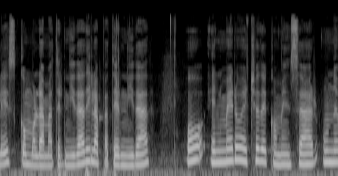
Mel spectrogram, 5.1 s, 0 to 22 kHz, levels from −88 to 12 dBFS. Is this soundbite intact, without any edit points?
no; 1 cut; at 2.7 s

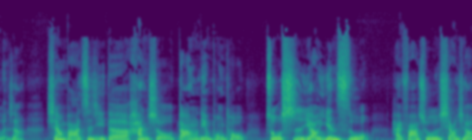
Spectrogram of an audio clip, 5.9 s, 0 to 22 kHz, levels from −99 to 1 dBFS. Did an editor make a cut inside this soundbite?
no; 0 cuts

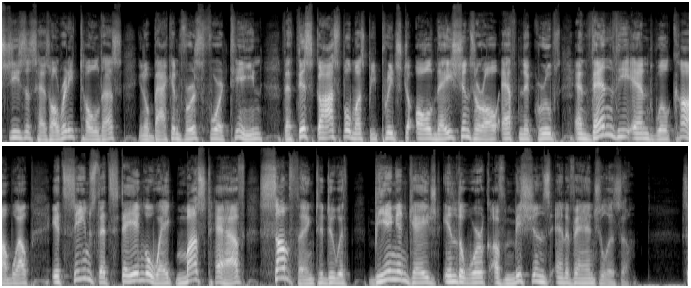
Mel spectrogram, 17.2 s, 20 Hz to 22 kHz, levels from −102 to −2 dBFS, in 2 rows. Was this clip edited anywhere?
no; 0 cuts

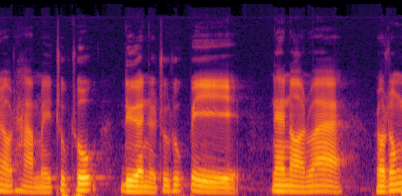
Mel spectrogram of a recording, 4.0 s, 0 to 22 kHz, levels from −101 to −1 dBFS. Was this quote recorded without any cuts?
yes; 0 cuts

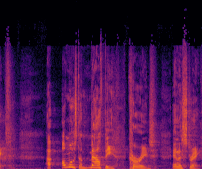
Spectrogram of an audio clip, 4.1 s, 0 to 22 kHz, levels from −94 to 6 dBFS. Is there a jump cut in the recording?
no; 0 cuts

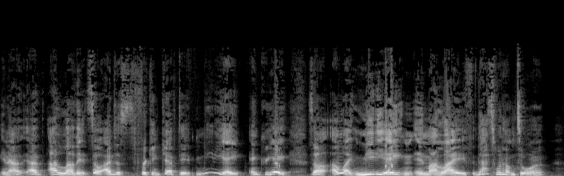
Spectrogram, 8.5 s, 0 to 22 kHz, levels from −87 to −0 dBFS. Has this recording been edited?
no; 0 cuts

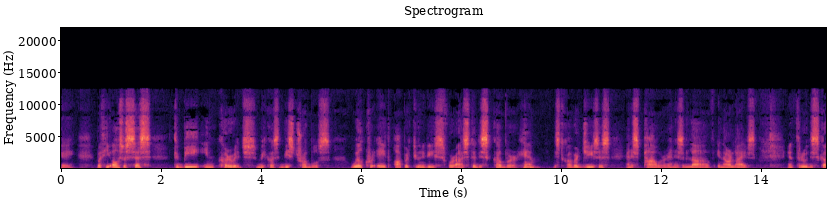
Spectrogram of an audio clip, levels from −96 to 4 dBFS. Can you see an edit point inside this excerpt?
no; 0 cuts

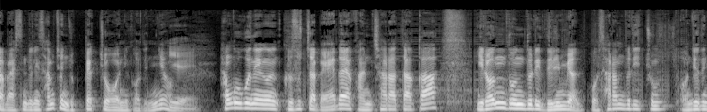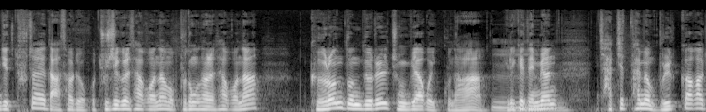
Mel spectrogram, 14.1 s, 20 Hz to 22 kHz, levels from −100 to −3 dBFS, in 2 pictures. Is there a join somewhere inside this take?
yes; 1 cut; at 5.8 s

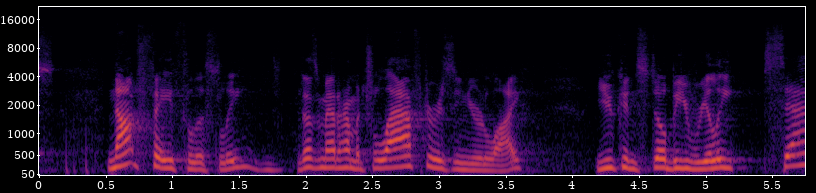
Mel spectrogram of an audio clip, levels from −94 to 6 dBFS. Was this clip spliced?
yes; 1 cut; at 1.9 s

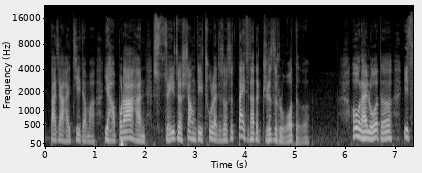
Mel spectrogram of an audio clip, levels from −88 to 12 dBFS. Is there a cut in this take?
no; 0 cuts

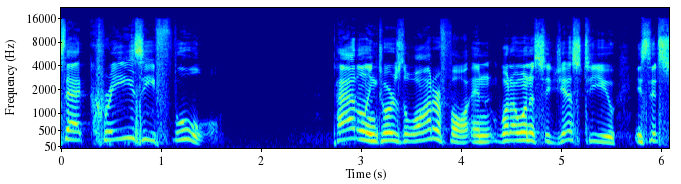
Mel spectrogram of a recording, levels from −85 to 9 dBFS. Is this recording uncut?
yes; 0 cuts

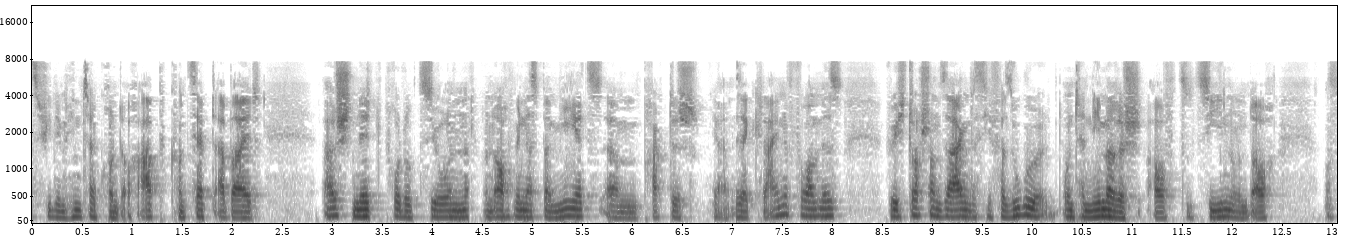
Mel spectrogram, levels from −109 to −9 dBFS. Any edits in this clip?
yes; 3 cuts; at 4.4 s, 7.0 s, 10.3 s

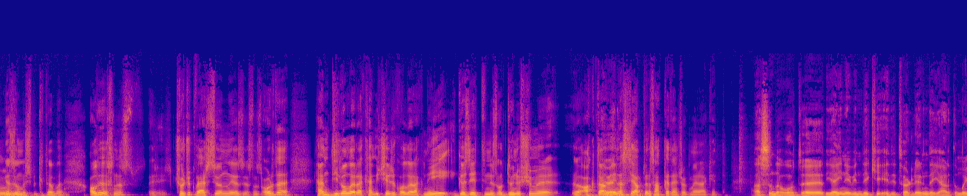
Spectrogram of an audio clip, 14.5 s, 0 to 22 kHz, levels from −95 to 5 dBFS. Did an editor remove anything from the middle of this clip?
yes; 1 cut; at 12.4 s

